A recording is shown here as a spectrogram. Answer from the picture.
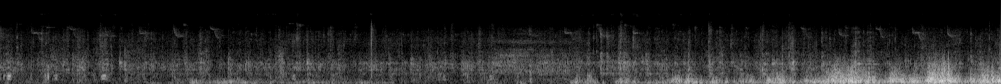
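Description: Horse's hoofbeats on a sandy dirt track, heard from the cart it is pulling. A low rushing noise, wind on the microphone, builds up and grows much louder over the last few seconds.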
